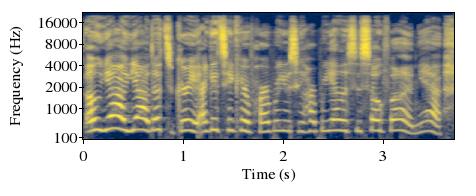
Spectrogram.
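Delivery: high-pitched fake enthusiasm; put-on chirpy delight; pretend happy. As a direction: gush to cover the upset. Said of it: "pretending I was, like, happy".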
